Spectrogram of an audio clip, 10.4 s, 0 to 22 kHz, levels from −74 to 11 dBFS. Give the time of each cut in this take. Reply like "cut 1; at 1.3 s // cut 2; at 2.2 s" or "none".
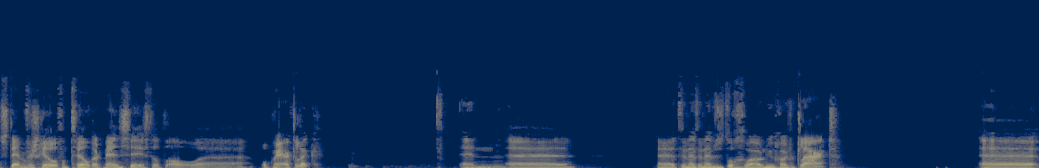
cut 1; at 7.0 s // cut 2; at 7.9 s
